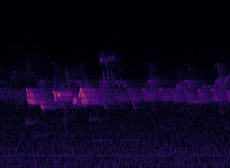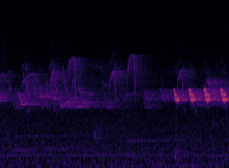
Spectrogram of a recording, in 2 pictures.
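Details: Birds chirping outdoors: faint overlapping high twittering throughout, with clearer bursts of short repeated chirps near the start and end over a steady background hum.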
